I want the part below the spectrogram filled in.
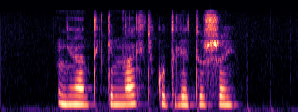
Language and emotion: Russian, neutral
